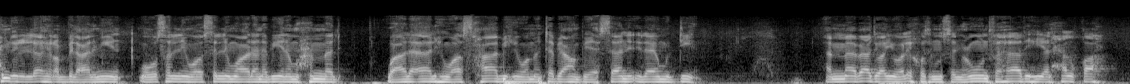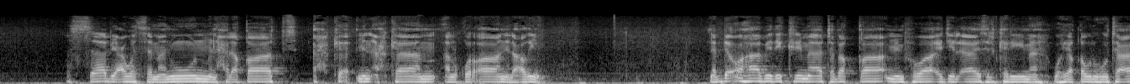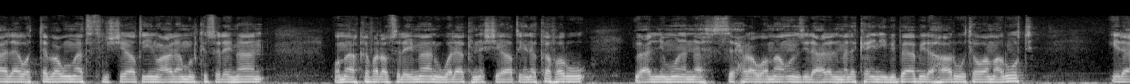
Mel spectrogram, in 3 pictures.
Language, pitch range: Arabic, 115-125 Hz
